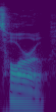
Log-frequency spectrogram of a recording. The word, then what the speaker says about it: Toru: His name is not Tori. His name is Toru.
